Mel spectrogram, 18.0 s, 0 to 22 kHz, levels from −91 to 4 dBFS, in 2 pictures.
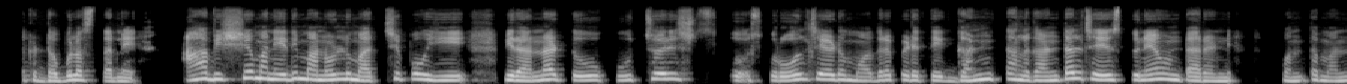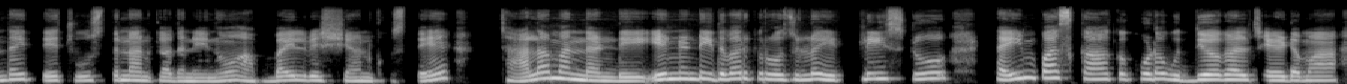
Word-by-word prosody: అక్కడ 200 -1 -7
డబ్బులు 205 +6 +1
ఒస్తాలే. 170 -6 -3 0.4
ఆ - - +2
విషయమనేది 255 0 +2
మనోళ్ళు 230 +3 +3
మర్చిపోయి, 220 +1 -1 0.3
మీరన్నట్టు 205 +1 +2 0.2
కూర్చొని 255 +6 -1
స్ - - -5
స్కొ 195 - -10
స్క్రోల్ 195 +5 -1
చెయడం 230 -3 +2
మొదలు 195 +4 -4
పెడితే 205 -2 -2 0.2
గంటలు 235 +2 +1
గంటలు 235 +9 +1
చేస్తూనే 220 +1 +2
ఉంటారండి. 180 -5 -1 0.3
కొంతమందై‌తే 195 +4 -3
చూస్తున్నాను 195 +1 -2
కదా! 170 -1 -3
నేను. 160 +2 -3 0.2
అబ్బాయిల 190 +6 -2
విషయానికొస్తే 175 -1 -4 0.5
చాలామందండి, 195 - +3 0.2
ఏంటంటే, 260 +1 +5
ఇదవరకు 260 +2 +1
రోజుల్లో 230 +1 +1
ఎట్లీస్టు 260 +4 -2 0.5
టైమ్ 255 +8 +4
పాస్ 310 0 +5
కాక 250 0 -1
కూడా 255 +1 +2
ఉద్యోగాలు 225 +3 +4
చెయడమా, 195 -1 +1
215 Hz, 120 wpm, -20 LUFS, 190-245 Hz, 0.5 s, ఏంటంటే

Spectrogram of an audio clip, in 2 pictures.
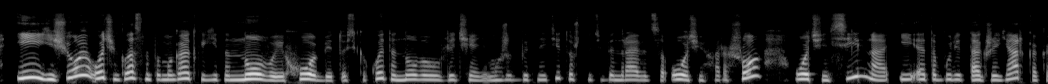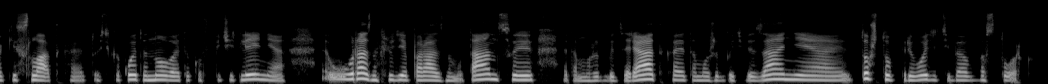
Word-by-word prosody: И 275 - +3
ещё 300 - +7
и 435 - +7
очень 285 - +3
классно 265 -1 +1
помогают 225 +4 +1
какие-то 215 -2 -5
новые 205 -3 +7
хобби, 215 -4 +4
то 180 +1 -10
есть 185 - -12
какое-то 240 +4 -2
новое 215 +1 +1
увлечение. 205 -1 -5
Может 195 +2 -6
быть, 210 +1 -10
найти 210 +7 -7
то, 240 -4 -7
что 215 -1 -16
тебе 200 +1 -8
нравится 200 -2 -5
очень 210 -4 +2
хорошо, 290 - 0 0.3
очень 240 -5 +3
сильно, 280 - 0
и 230 0 -1
это 230 -1 -3
будет 220 0 -5
так 205 -2 +1
же 205 - -2
ярко, 230 -1 -2
как 190 0 -13
и - - -4
сладкое. 190 -2 -4
То 215 - -18
есть 205 +3 -17
какое-то 215 0 -2
новое 200 -2 -1
такое 190 +1 -16
впечатление. 210 +2 -3 0.3
Э, - - -13
у 240 - +1
разных 245 -7 +1
людей 210 -1 -1
по-разному: 190 -2 -3
танцы, 220 -2 0 0.3
это - - -13
может 170 +1 -8
быть 175 -1 -9
зарядка, 215 +2 +1
это 195 -1 -7
может 185 -1 -8
быть 180 - -11
вязание, 205 -1 -1
э, - - -15
то, 270 - +3
что 220 -2 -3
приводит 200 0 -3
тебя 195 -1 -7
в 185 - -17
восторг. 195 -1 -11
210 Hz, 175 wpm, -22 LUFS, 195-230 Hz, 0.3 s, ещё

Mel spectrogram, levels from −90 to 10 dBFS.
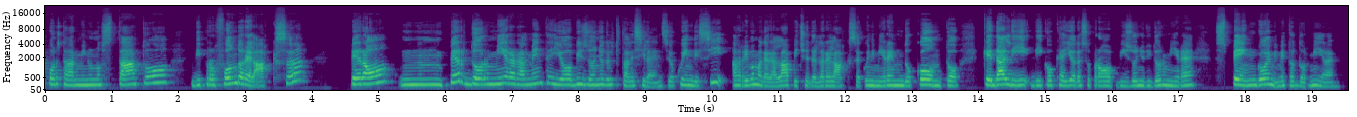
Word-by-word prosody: portarmi 225 -4 -1
in 210 - +1
uno 215 0 -1
stato 250 +8 +2 0.2
di 205 +1 -6
profondo 250 +6 +2
relax. 195 +2 +1 0.9
Però, 270 +8 +4
mhmm, 225 0 -1
per 320 -3 +2
dormire 240 +2 +1
realmente 250 +5 -3
io 225 -4 -1
ho 225 -1 0
bisogno 225 -1 -2
del 220 0 -4
totale 195 -5 -6
silenzio. 175 -1 -8
Quindi 200 -3 -3
sì, 325 - -4
arrivo 200 +2 -2
magari 190 -7 -1
all'apice 185 0 -1
del 170 0 -5
relax 175 -1 -3
e 170 - -7
quindi 195 -1 -2
mi 185 -1 -3
rendo 195 -2 0
conto 195 -3 +3 0.3
che 210 -3 +4
da 225 +2 +9
lì 205 -3 -1
dico: 195 +1 -4
"Oka, 195 +1 -6
io 195 +2 -1
adesso 190 +1 -6
però 185 0 0
ho 180 - -4
bisogno 185 +2 -4
di 185 0 -8
dormire." 195 +1 -2 0.2
Spengo 210 0 +2
e 240 - 0
mi 215 - -2
metto 185 +2 -5
a 185 - -3
dormire. 165 -3 -6
210 Hz, 145 wpm, -24 LUFS, 185-235 Hz, 0.9 s, da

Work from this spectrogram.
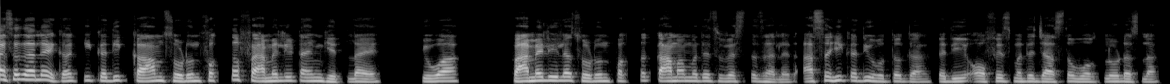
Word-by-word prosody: असं 225 +1 +5
झालंय 215 -4 +5
का, 155 +2 0
की 180 +3 -6
कधी 175 +2 0
काम 160 +3 +4
सोडून 155 0 +2
फक्त 180 +4 -3
फॅमिली 160 +4 +3
टाईम 160 -1 +2
घेतलंय 130 -1 0 0.5
किंवा 150 +2 +3 0.6
फॅमिलीला 175 +4 +5
सोडून 155 -2 0
फक्त 155 +3 -6
कामामध्येच 160 -1 +1
व्यस्त 140 +1 -5
झालेत, 120 -4 -4
असंही 170 +7 0
कधी 175 0 -1
होतं 140 -3 -2
का, 125 -2 -5
कधी 135 +1 -1
ऑफिसमध्ये 135 0 -3
जास्त 125 -1 -1
वर्कलोड 130 0 -2
असला, 120 -1 -4
150 Hz, 140 wpm, -22 LUFS, 135-165 Hz, 0.6 s, असं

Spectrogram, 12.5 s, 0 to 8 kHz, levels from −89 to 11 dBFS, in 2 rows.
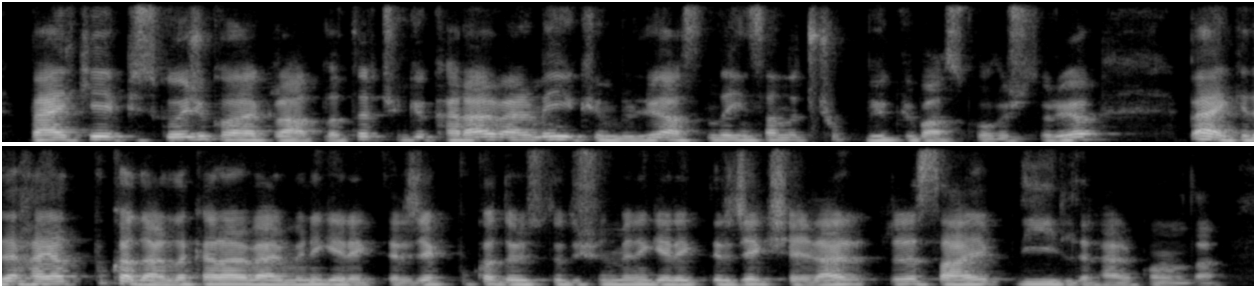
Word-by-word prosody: belki 145 +4 +4
psikolojik 155 +3 0
olarak 130 -2 +1
rahatlatır. 110 +8 -2
Çünkü 155 -1 -9
karar 155 +3 +3
verme 145 +2 +1
yükümlülüğü 135 -5 -1
aslında 130 +2 -2
insanda 135 +2 -4
çok 135 - -13
büyük 120 +1 -4
bir 120 - -6
baskı 105 -1 -4
oluşturuyor. 105 +11 -3 0.4
Belki 125 0 +5
de 155 - +5
hayat 145 -1 +2
bu - - -15
kadar 120 -7 +4
da 125 - +2
karar 130 0 +5
vermeni 120 +1 +3
gerektirecek, 110 +2 -2
bu 125 - -17
kadar 125 -2 0
üstüne 120 0 -2
düşünmeni 125 +1 -2
gerektirecek 120 +2 -1
şeylere 130 +4 -1
sahip 130 +1 +1
değildir 120 -6 -3
her 100 0 -5
konuda. 95 -2 -10
125 Hz, 165 wpm, -23 LUFS, 115-140 Hz, 0.4 s, Belki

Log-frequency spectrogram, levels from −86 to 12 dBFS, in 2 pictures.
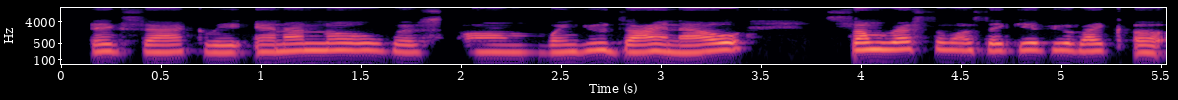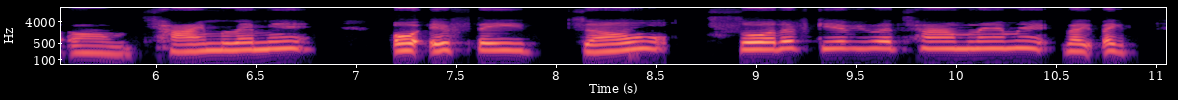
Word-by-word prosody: Exactly, 210 -2 -5
and 215 +1 -3
I 235 - 0
know 245 0 -1
thas 210 -1 -7 0.2
um, 210 0 -5
when 210 +1 -5
you 250 +3 -3
dine 215 0 0
out, 235 +7 +3 0.4
some 260 +1 +1
restaurants 265 -2 -1
they 235 -1 -1
give 255 +1 -1
you, 250 0 -1
like, 230 +1 -2
a, 205 -1 -3
um, 195 -3 -5
time 225 +2 +1
limit 270 +4 +2 0.4
or 240 - +9
if 250 +2 +3
they 250 -1 +2 0.2
don't 250 +7 +2 0.3
sort 270 0 +8
of 300 0 +2
give 295 0 -2
you 295 +1 -2
a 295 - +4
time 290 0 0
limit, 300 -1 -1
like 230 -1 -1
like 220 -2 -1
245 Hz, 180 wpm, -22 LUFS, 215-270 Hz, 0.4 s, or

